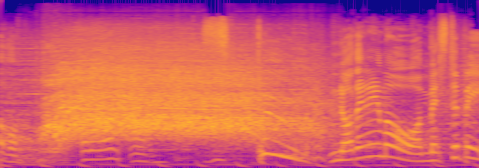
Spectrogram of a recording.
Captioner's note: large cheer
